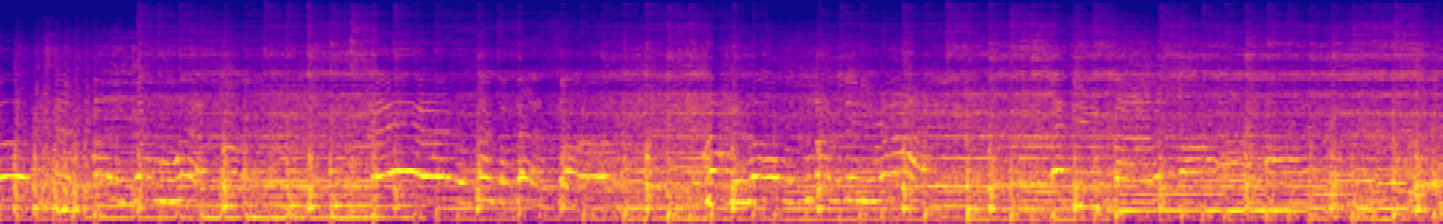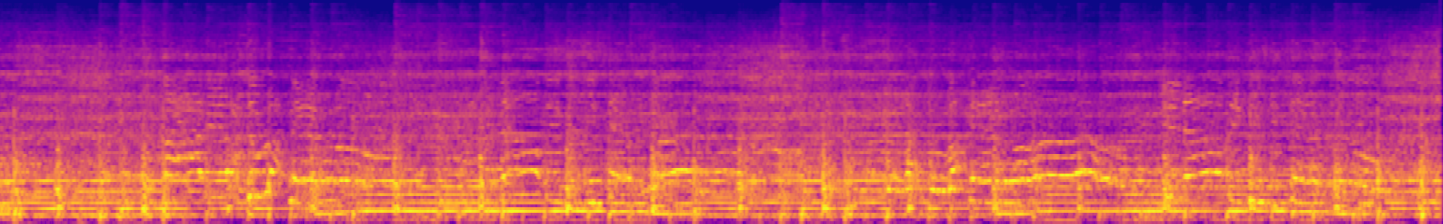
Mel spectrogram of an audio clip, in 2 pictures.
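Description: Live rock and roll band playing: electric guitars over a drum kit, with a bass line stepping between held notes and a lead line bending in pitch above it.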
